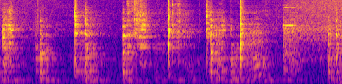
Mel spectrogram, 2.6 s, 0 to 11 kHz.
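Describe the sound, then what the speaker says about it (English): Onions and garlic frying in a hot pot, a steady sizzle broken by about half a dozen sharp scrapes and stirring bursts from a utensil, close and fairly loud with no talking. "I'm going to add the onions and the garlic. Fry that for about 5 minutes"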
